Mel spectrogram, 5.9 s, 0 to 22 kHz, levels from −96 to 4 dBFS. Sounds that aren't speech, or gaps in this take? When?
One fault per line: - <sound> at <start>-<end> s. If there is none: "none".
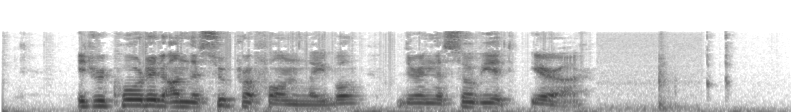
- thud at 4.9-5.2 s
